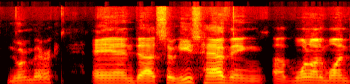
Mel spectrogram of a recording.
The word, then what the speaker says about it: Nuremberg: He was the lead American military psychologist at Nuremberg, if I try to pronounce it like a German would, Nuremberg.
